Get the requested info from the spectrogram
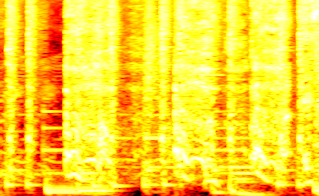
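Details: A couple of short, acted cough bursts over loud upbeat music in a tuberculosis awareness announcement urging a TB test for cough lasting over two weeks.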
